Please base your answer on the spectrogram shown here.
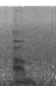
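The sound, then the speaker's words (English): Loud rain pours in a steady, dense wash throughout. A brief voiced sound rises over it near the start. “just like the rain that's happening right now, and I don't even know if this is going to be usable because of how loud this rain is”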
